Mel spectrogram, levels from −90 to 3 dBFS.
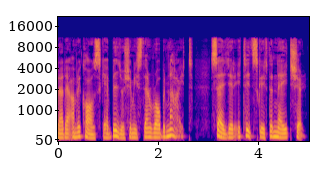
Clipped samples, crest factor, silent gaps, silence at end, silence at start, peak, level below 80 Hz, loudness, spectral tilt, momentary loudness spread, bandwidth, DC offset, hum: under 0.1%; 16 dB; none; 0.1 s; 0 s; 0 dBFS; -56 dBFS; -15 LUFS; -4.5 dB/octave; 8 LU; 11.5 kHz; under 0.1%; none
